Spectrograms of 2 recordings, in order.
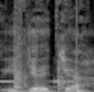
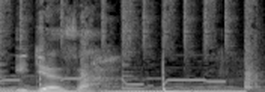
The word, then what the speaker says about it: ijazah: Contoh lainnya seperti pada kata ijazah dilafalkan ijazah atau ijajah, semestinya ijazah.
